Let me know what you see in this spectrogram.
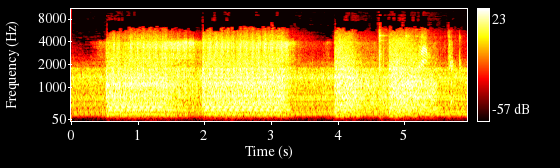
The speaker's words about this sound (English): Fire in more! We fire in front of him. That's slowing him down.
